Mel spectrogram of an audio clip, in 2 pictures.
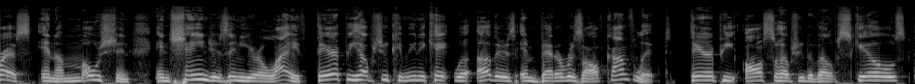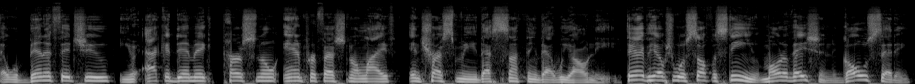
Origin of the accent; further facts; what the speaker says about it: Macon, Georgia, United States; I'm from Macon, Georgia.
